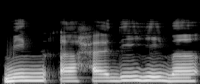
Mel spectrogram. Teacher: nun mati bertemu dengan hamzah, yang mana hamzah itu di antara huruf izhar halqi, maka kita kena jelaskan dia, tidak perlu dengung. Min ahadihima, ha tu dia tu huruf dah.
